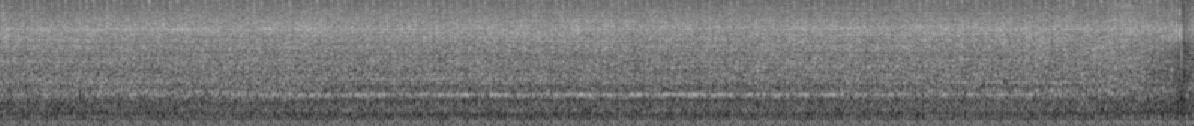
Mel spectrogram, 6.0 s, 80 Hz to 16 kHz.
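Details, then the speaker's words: Mazda MX-5 NA after first oil change, one to two minutes running: steady even idle, smooth low rumble, no hydraulic lifter ticking from top end anymore; normal idle, engine sounds better than before. "wir machen jetzt die Karre einmal an und die für 1 2 Minuten laufen läuft gut Hydrostößel klappert nicht mehr sehr schön klingt gut"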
